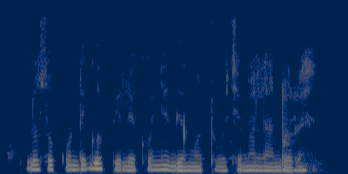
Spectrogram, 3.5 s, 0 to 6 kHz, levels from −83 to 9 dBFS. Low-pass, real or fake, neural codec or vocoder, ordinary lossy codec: 5.4 kHz; real; none; none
